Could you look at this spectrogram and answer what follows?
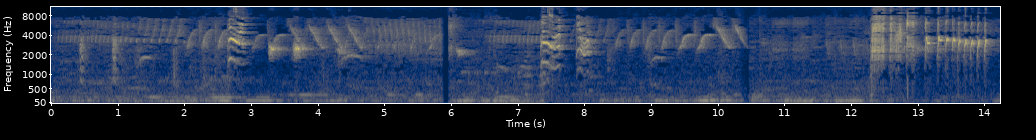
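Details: Gacor cucak jenggot (Brown-cheeked bulbul) pouring out a long, varied song of slurred whistles, squeaky upsweeps and rough notes, ending in a harsh rapid rattling burst. A faint low hum runs throughout.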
